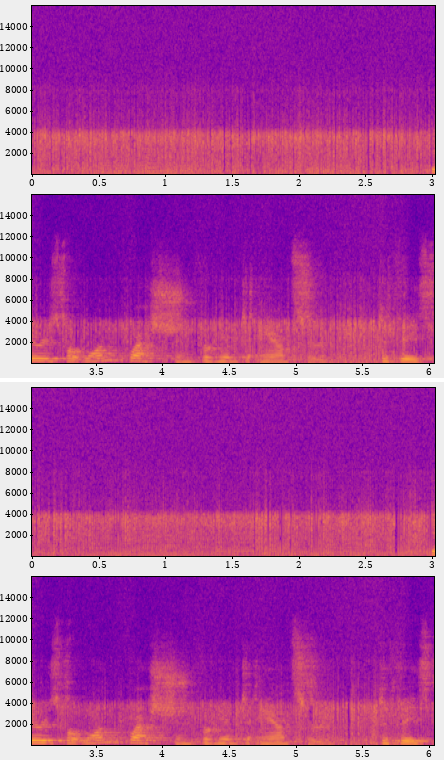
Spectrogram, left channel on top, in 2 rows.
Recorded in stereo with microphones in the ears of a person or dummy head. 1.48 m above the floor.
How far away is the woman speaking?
About 1.5 m.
